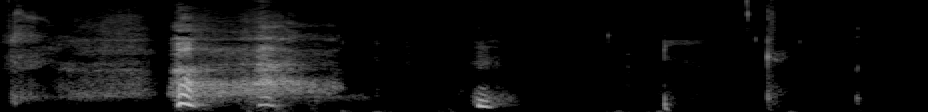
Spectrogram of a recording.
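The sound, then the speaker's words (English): A few audible voiced breaths are taken during a relaxation exercise. A breathy exhale is followed by a louder, longer sighing breath and then a short breath. A few faint clicks come after. “Take a couple of vocal breaths here.”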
